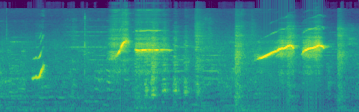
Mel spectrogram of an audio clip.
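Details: Talking hill myna: a quick rising note, a sharp upward flick into a held whistle, some rough voice-like sounds, then two loud arching whistles near the end.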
